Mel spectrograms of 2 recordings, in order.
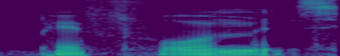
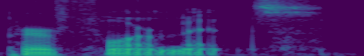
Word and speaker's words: performance: students want to say performance II performers yeah so we do not pronounce that final E it's just performance performance perfect okay likes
